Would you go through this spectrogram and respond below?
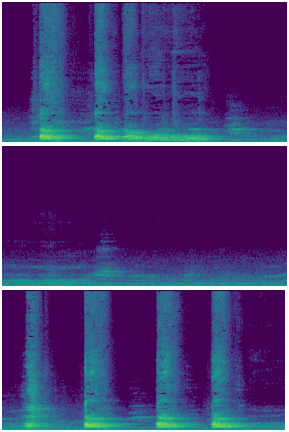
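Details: Rottweilers on guard at the house, filmed by camera; a quick burst of three barks trailing into a longer rough one, several seconds of silence, then four sharp, resonant barks in fast succession.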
